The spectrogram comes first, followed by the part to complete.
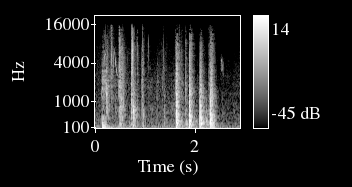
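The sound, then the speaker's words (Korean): A series of sharp knocks on a door, a few uneven raps followed by a steadier run of four firm knocks, with no voices. “문을 두드려보자.”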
